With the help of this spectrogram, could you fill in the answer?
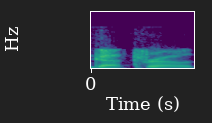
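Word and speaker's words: Guthreau: they begin uh yes my name is guthro that's spelled v like victor i-n-s-o-n last name guthro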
